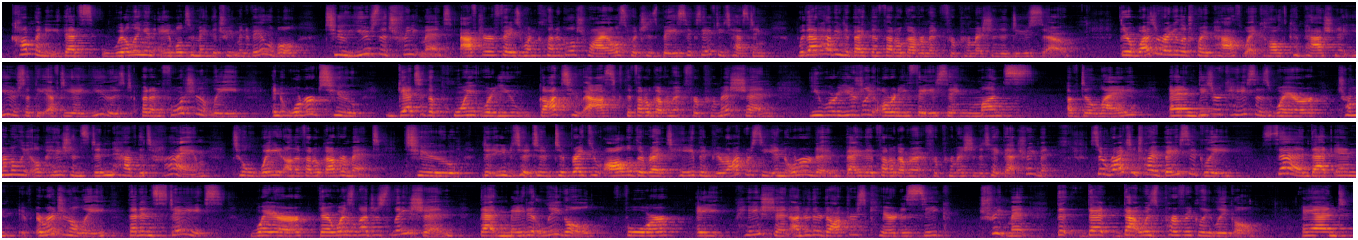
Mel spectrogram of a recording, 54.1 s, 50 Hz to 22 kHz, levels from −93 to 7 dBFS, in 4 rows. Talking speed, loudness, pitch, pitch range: 175 wpm, -30 LUFS, 240 Hz, 220-265 Hz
